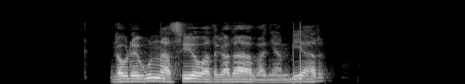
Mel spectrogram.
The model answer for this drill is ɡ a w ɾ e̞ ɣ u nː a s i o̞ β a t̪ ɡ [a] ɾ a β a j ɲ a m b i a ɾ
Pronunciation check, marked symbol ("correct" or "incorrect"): correct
